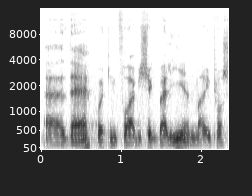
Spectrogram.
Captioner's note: speaks a foreign language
